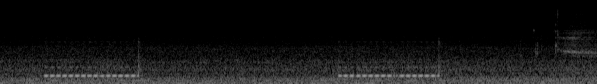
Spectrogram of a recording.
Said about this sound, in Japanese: 全く着信メロディーもバイブレーションも鳴りません。電話は呼び出し続けています。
